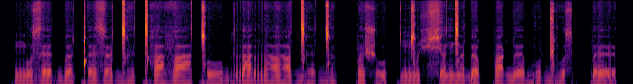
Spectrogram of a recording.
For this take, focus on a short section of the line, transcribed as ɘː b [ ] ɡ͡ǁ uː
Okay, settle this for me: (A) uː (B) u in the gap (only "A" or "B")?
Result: B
